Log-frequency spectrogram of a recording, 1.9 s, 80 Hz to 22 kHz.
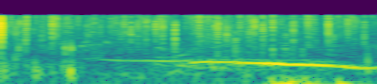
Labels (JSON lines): {"label": "biophony", "recorder": "SoundTrap 300"}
